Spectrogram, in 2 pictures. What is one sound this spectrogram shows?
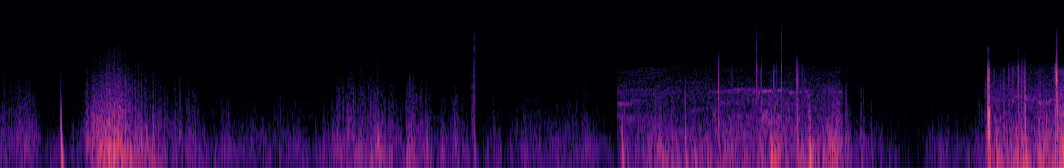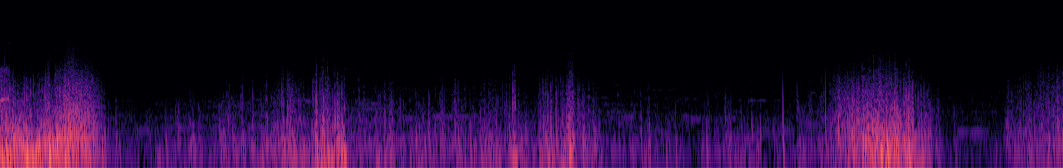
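Wind buffets the microphone in strong, rising and falling gusts.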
